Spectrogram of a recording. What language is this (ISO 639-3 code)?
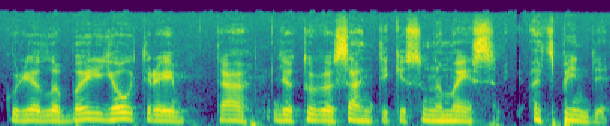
lit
